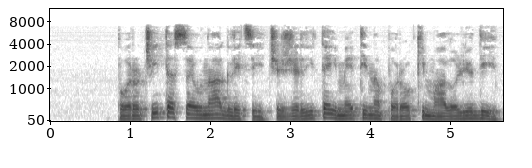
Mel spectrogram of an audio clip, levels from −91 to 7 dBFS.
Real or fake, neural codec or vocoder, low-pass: real; none; 7.2 kHz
